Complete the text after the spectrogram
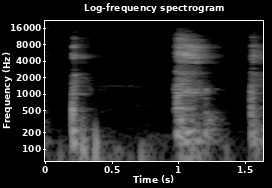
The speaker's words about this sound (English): My mom is making like something really spicy, I think. And it's making us both cough a bit.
